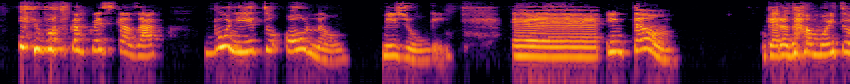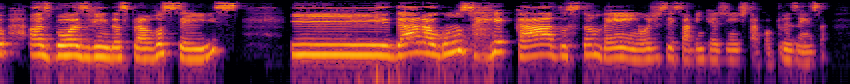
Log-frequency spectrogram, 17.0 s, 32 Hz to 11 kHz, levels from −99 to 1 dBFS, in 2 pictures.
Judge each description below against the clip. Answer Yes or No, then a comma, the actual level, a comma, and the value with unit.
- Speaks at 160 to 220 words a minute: No, average, 125 wpm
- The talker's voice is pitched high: Yes, high, 245 Hz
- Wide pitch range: Yes, wide, 6.6 semitones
